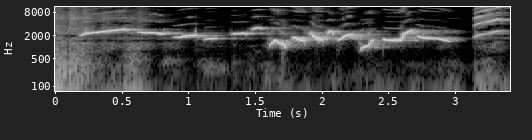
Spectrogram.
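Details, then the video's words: White-rumped shama singing to provoke a rival: long clear whistled notes give way to a lively run of twisting up-and-down warbled phrases, ending with a short high sweep. "KICAUAN SUARA MURAI INI MEMANGGIL LAWAN"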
